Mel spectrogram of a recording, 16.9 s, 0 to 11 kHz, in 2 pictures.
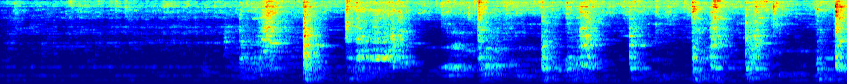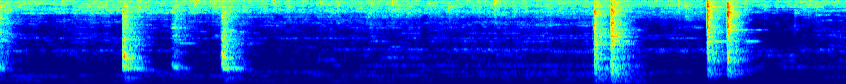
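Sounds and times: metal spatula scraping frying pan: 2.2s - 8.6s, 9.7s - 11.0s.

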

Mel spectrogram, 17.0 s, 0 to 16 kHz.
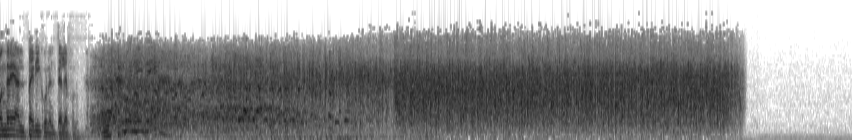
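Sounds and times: studio audience applauding: 2.1s - 15.0s.

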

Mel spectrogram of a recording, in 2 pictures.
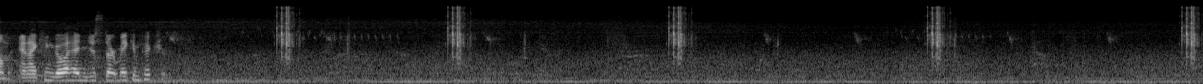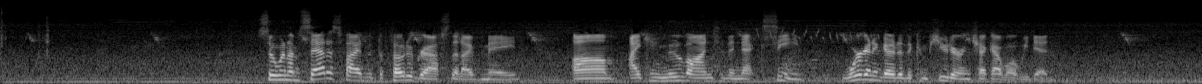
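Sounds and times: camera shutter firing: 2.8s - 3.6s, 4.4s - 4.9s, 6.6s - 7.0s, 9.2s - 9.7s, 11.8s - 12.6s.

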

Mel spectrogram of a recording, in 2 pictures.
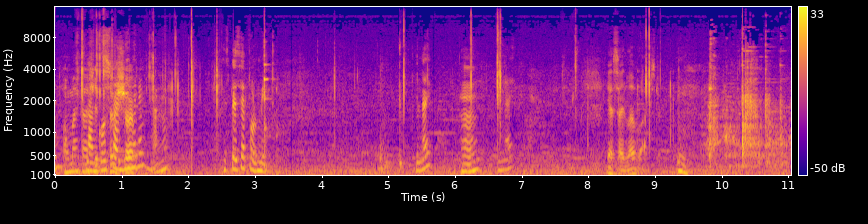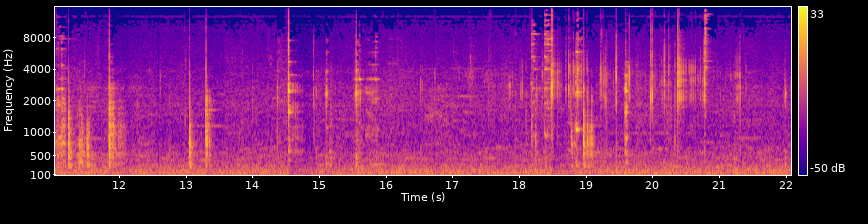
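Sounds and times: low room hum: 0.0s - 22.0s
utensils clinking on plates: 9.7s - 12.2s, 14.4s - 16.1s, 17.8s - 21.4s.

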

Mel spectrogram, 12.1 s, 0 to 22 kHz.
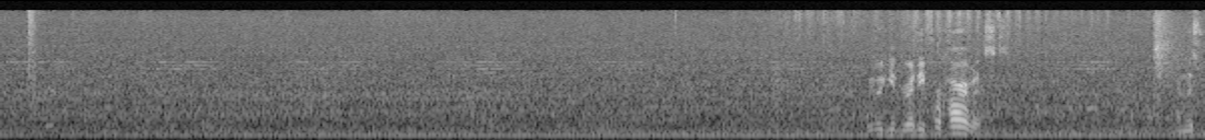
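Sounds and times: constant low hum: 0.0s - 12.0s.

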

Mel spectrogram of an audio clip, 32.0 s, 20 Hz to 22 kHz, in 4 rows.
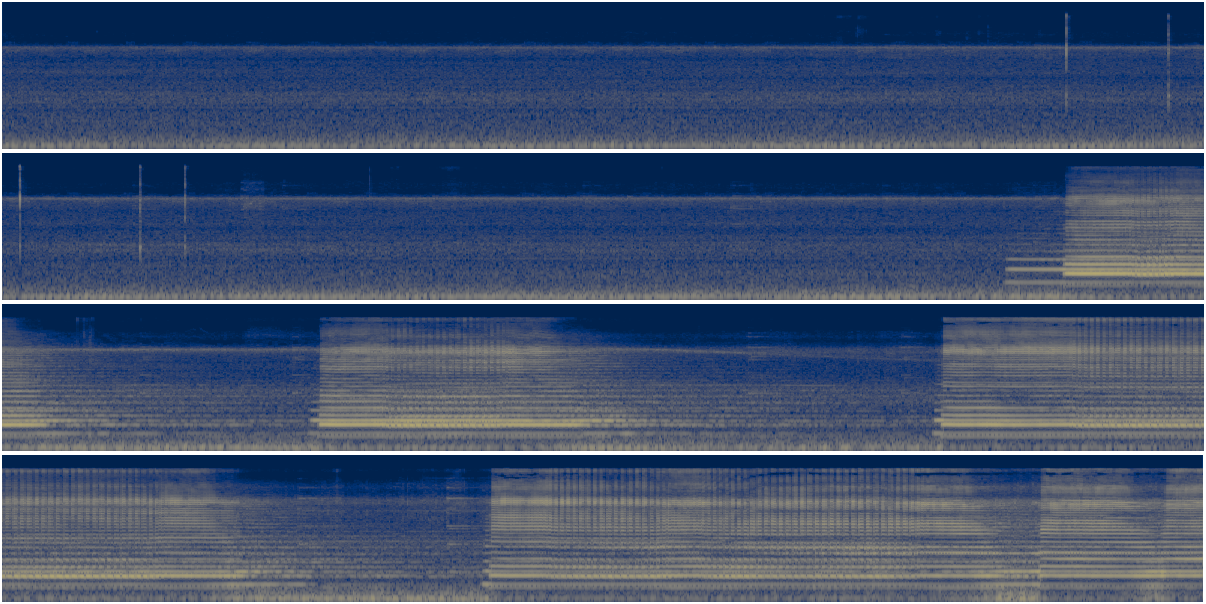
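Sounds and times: locomotive rumble: 0.0s - 32.0s
locomotive air horn blasts: 14.7s - 32.0s.

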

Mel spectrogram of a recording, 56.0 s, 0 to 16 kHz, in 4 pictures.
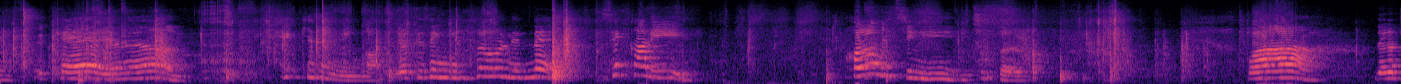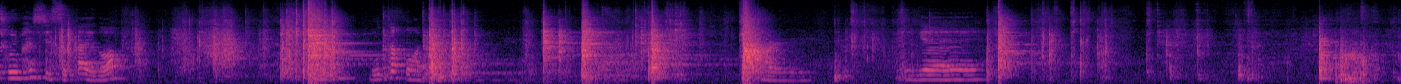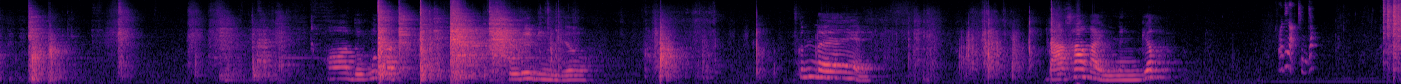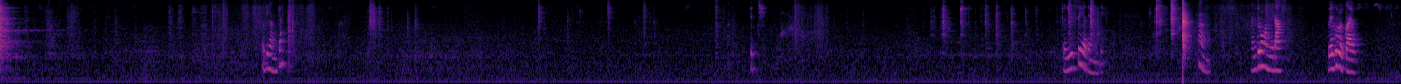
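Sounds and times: paper rustling: 0.0s - 12.3s, 14.5s - 17.1s, 36.8s - 38.6s
steel panels clinking and knocking: 16.3s - 21.8s, 23.9s - 24.8s.

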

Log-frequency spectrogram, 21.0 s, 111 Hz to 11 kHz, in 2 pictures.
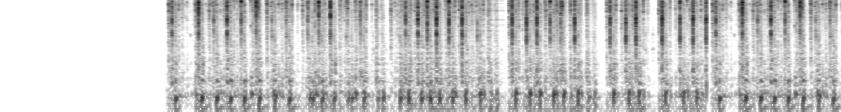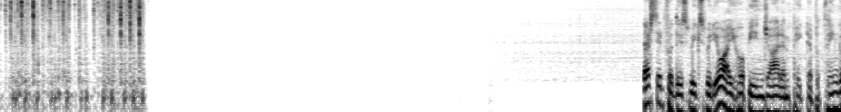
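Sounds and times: keyboard typing: 2.1s - 12.4s.

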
